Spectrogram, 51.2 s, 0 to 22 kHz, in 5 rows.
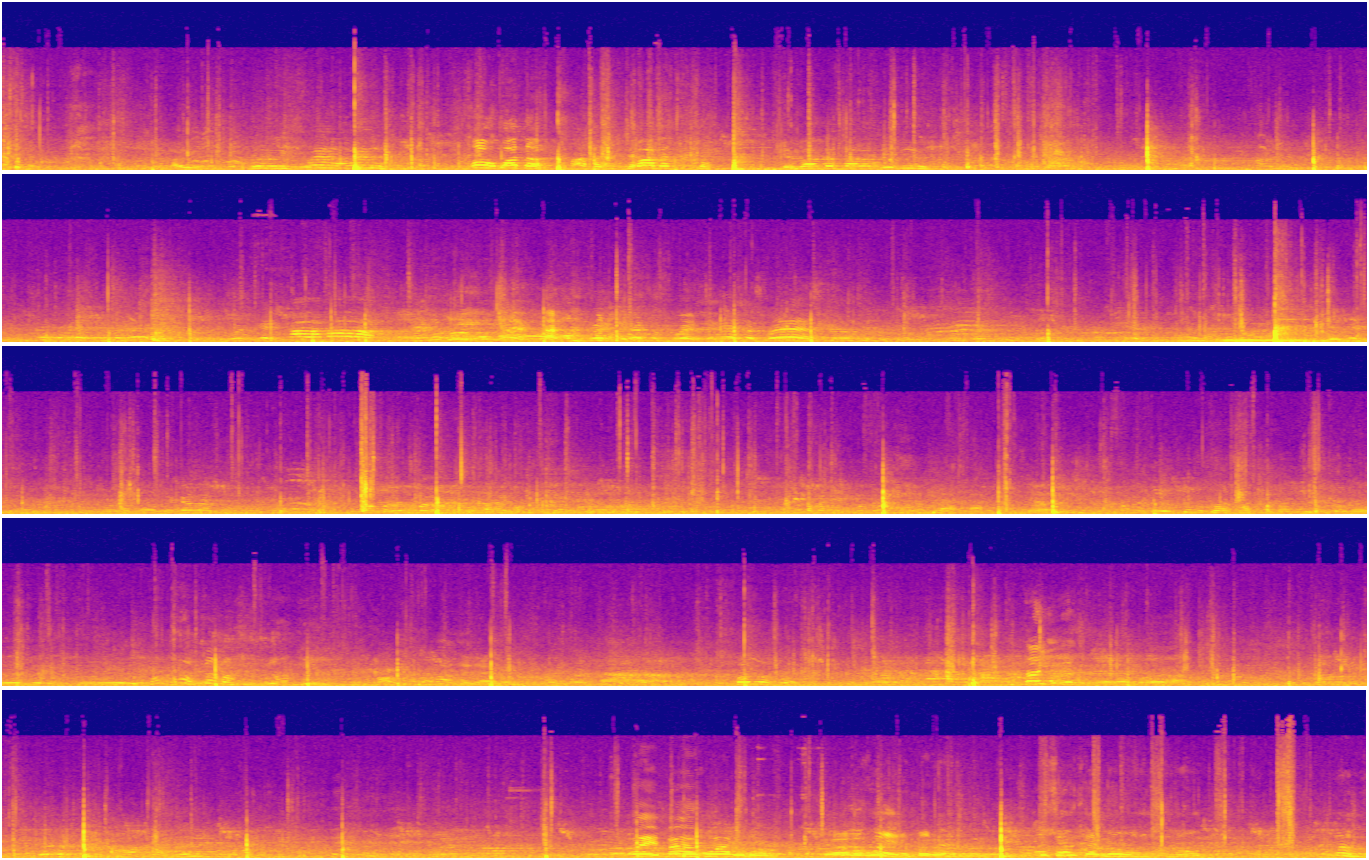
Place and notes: New York, NY, USA - Volleyball match in Evergreen Park, Queens
Sounds from a volleyball match in Evergreen Park, Queens.
United States, 2 May 2022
